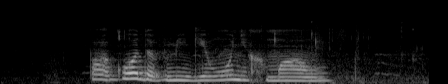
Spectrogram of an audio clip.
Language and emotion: Russian, sad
